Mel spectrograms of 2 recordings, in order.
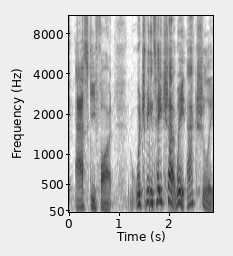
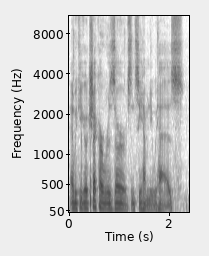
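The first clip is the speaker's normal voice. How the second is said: ordinary delivery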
